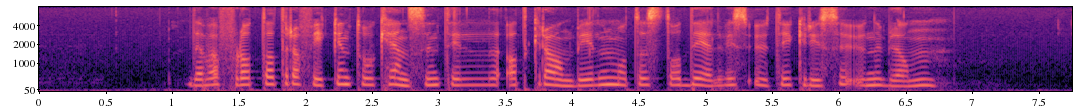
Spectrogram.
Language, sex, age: Norwegian, female, 30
